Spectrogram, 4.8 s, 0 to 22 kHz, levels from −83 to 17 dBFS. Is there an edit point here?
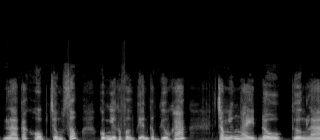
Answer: no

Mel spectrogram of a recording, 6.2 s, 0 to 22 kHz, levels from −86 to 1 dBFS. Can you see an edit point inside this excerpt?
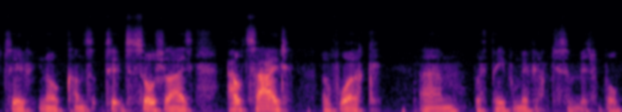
yes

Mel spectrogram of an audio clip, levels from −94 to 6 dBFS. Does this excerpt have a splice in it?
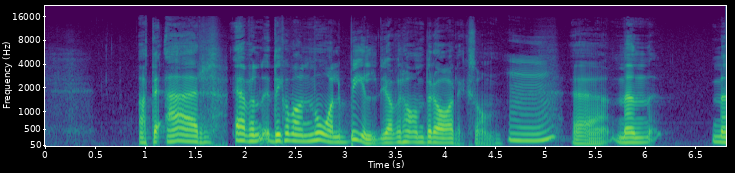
yes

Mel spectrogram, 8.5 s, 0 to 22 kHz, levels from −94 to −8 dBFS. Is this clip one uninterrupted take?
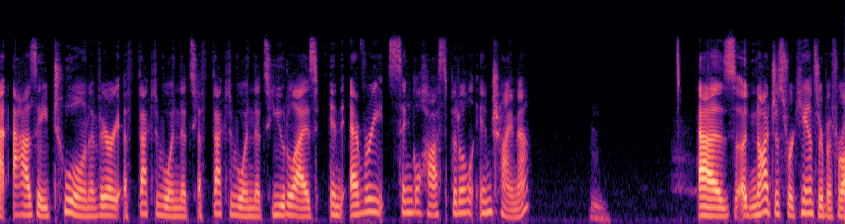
no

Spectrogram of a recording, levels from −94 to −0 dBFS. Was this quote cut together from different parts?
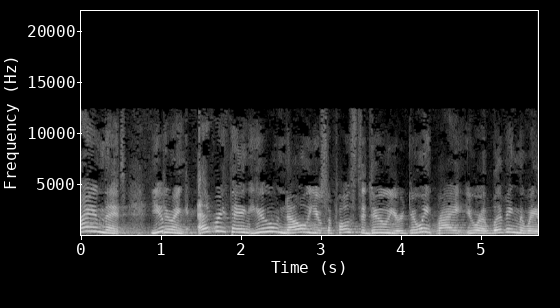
yes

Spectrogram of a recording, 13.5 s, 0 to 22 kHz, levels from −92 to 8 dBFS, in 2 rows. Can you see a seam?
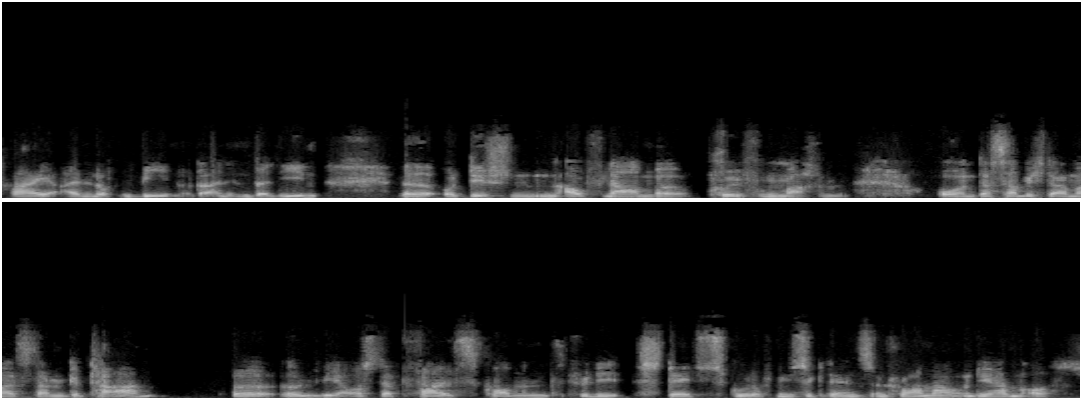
no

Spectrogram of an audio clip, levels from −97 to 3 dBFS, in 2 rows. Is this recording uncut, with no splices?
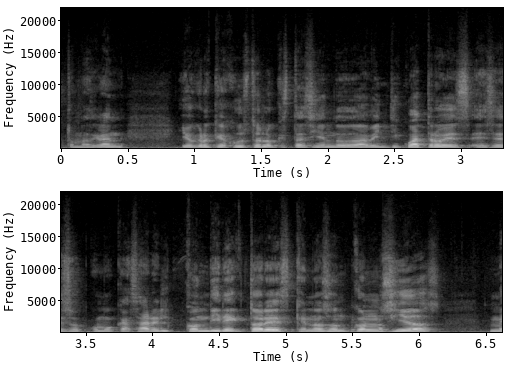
no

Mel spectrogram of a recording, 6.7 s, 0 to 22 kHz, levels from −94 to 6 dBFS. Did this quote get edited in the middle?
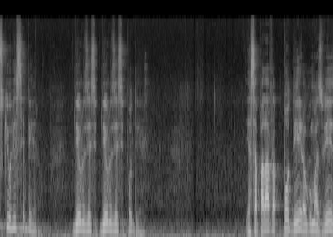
yes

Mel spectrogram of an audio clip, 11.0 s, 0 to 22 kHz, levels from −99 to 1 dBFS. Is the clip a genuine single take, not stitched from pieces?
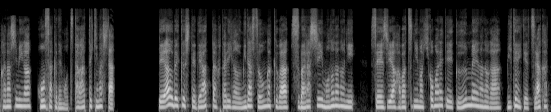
yes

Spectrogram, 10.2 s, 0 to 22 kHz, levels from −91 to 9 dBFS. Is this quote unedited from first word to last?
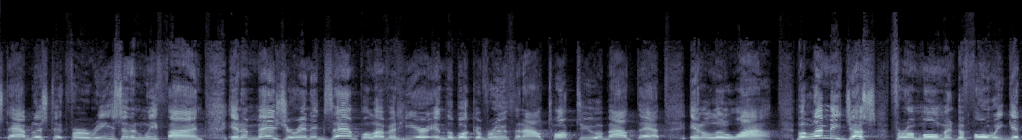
yes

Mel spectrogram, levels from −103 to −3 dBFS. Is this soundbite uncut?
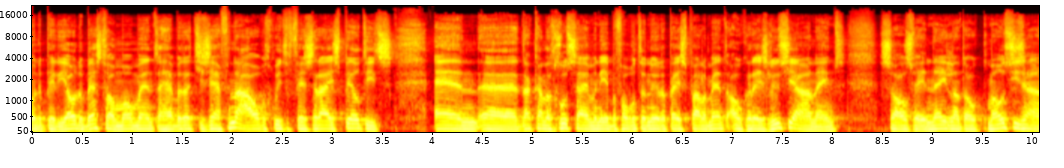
yes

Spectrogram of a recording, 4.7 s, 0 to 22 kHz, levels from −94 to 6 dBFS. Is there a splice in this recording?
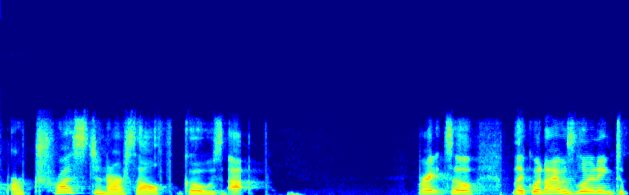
no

